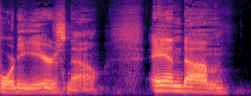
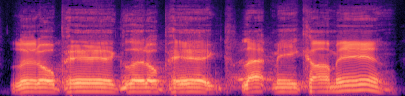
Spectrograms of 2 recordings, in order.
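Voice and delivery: slow, drawn-out sing-song wolf call; coaxing wolf; slower than usual. Acted. Wolf coaxing the second pig at his door, slow and drawn out. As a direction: lure the pig out slowly and sweetly.

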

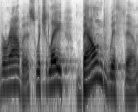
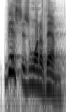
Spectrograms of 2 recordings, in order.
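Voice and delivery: pointed, louder accusation; 3 semitones higher, 7 dB louder than usual. A narrator's reading. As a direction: call out the accused to bystanders. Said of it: "began to say to them that stood by".

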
